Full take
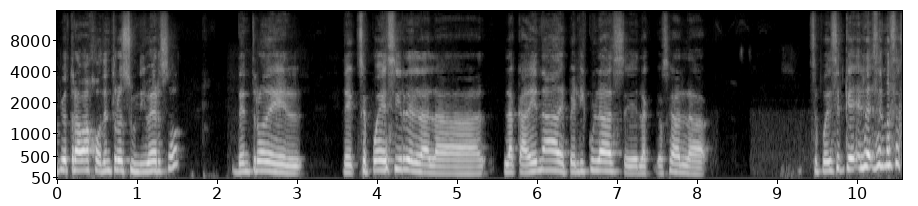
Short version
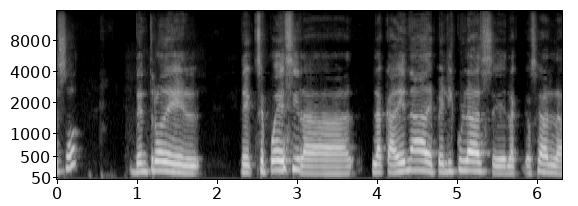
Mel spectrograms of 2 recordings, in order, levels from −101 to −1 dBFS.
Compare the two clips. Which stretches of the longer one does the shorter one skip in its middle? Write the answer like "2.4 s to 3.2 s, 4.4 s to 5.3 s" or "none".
4.3 s to 4.7 s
